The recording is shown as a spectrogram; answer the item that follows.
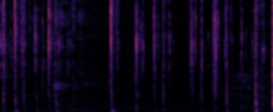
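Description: Rapid, uneven clatter of keys on a computer keyboard while coding lambda calculus expressions in Python, a close, dry run of clicks and taps with short pauses and no voices.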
